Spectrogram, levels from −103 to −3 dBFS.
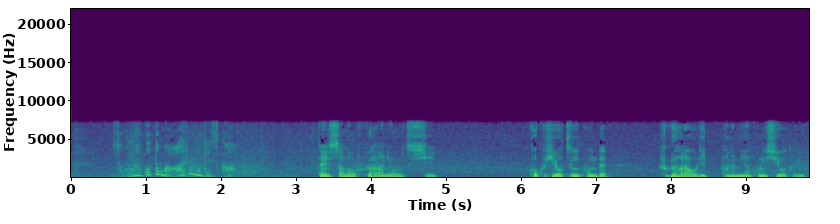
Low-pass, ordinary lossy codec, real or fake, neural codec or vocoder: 7.2 kHz; none; real; none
